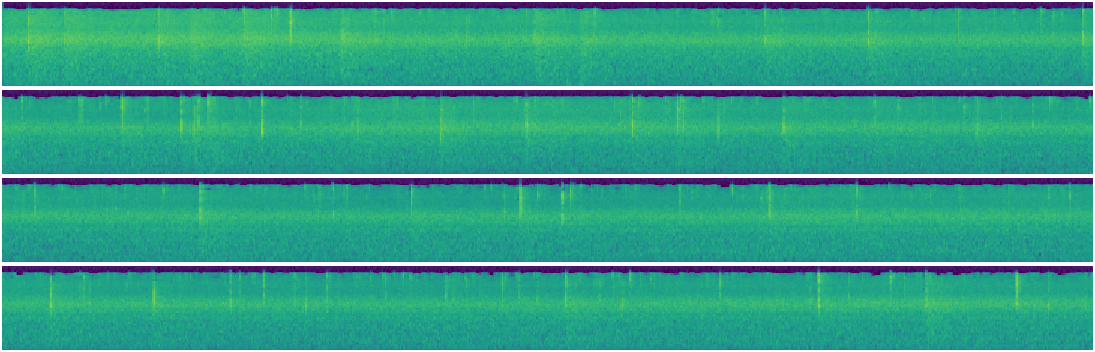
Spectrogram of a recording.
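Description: Hurricane wind and heavy rain: a steady rush of wind-driven rain through trees, with many sharp drop ticks scattered through it. Louder in gusts during the first few seconds, then a little steadier.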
